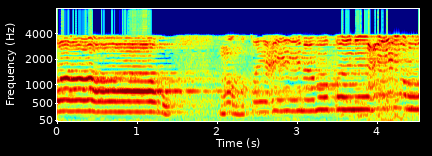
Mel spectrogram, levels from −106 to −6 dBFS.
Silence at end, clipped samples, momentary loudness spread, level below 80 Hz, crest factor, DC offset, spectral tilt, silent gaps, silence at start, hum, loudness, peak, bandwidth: 0 s; 0.6%; 14 LU; -46 dBFS; 10 dB; under 0.1%; -4 dB/octave; none; 0 s; none; -8 LUFS; 0 dBFS; 8 kHz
